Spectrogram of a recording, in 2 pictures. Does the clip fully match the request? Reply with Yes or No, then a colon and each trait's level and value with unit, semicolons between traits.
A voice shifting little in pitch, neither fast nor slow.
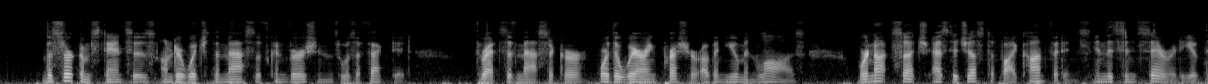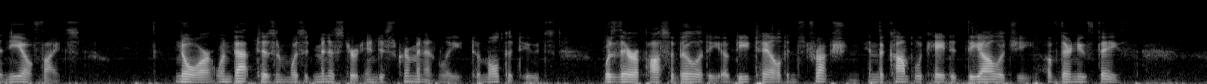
Yes: narrow, 2.3 semitones; average, 145 wpm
